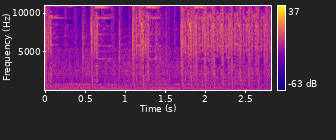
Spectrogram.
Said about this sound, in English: So they turn to the squad's M60 heavy machine gun.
